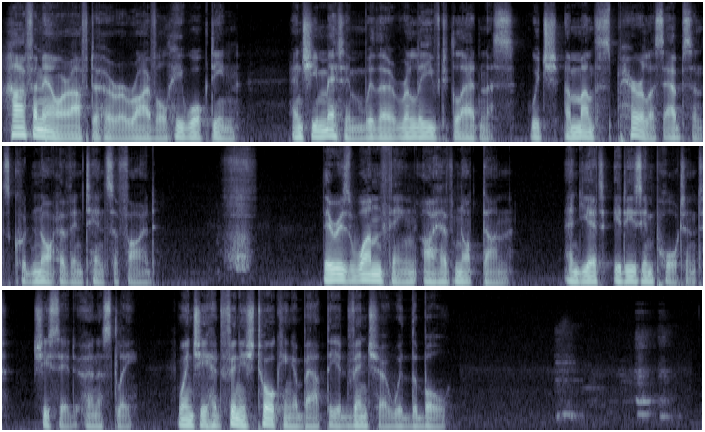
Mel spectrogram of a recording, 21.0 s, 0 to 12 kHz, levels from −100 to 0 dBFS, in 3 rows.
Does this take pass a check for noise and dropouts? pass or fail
fail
